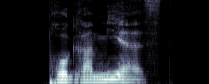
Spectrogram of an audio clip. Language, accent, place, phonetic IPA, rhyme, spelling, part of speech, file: German, Germany, Berlin, [pʁoɡʁaˈmiːɐ̯st], -iːɐ̯st, programmierst, verb, De-programmierst.ogg
- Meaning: second-person singular present of programmieren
